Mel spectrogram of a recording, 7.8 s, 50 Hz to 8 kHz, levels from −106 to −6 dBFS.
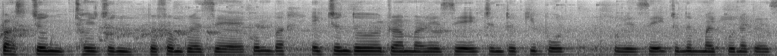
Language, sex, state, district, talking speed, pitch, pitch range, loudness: Nagamese, female, Nagaland, Dimapur, 130 wpm, 160 Hz, 155-165 Hz, -17 LUFS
